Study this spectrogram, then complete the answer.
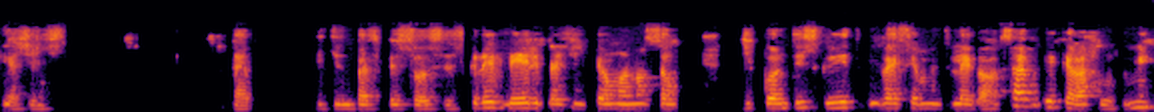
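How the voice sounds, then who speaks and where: A woman's very deep, low voice with ordinary pitch variation and long, frequent pauses, in a dry, close sound with no echo. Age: 60s. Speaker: founder of an elderly care service. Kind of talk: interview.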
